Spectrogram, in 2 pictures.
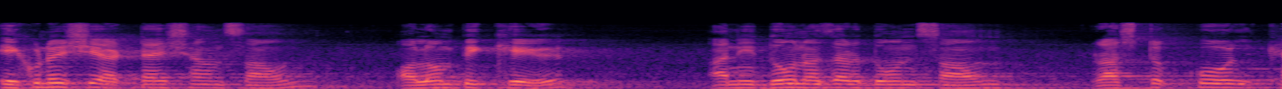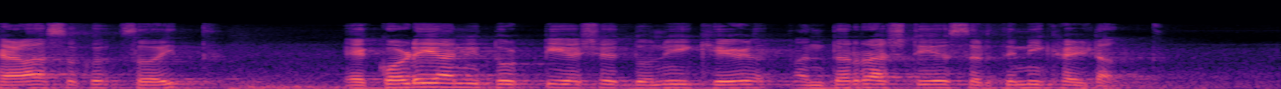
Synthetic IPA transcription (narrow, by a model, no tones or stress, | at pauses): ekuɽ̃əɕiəʈʰːaɕansaun | ɔlimpikʰːeɭ | añid̪onɦəd͡zaɾd̪onsãun | ɾaʂʈəkːolkʰeɭasəjt̪ | ekɔɽeanid̪oʈːiːəɕed̪onəjkʰeɭant̪əɾːaʂʈɾijəsəɾt̪iniːkʰeɭʈa̰t̪̚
